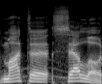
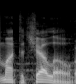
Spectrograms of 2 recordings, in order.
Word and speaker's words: Monticello: And it's Monticello, not Monticello or something like that.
